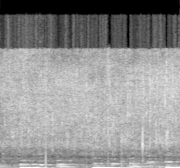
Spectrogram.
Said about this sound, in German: Du brauchst an allen Seiten erstmal anbraten.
